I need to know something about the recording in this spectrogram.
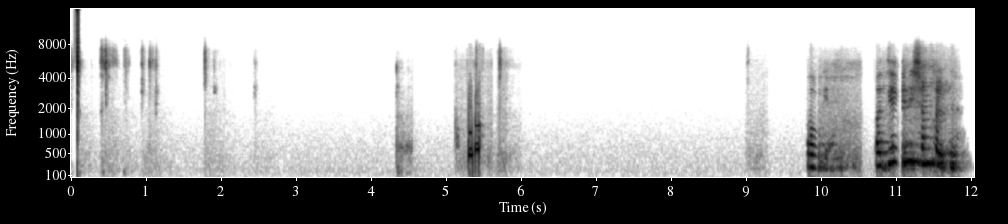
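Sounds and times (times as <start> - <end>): quick electronic beeps: 5.2 - 5.5.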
